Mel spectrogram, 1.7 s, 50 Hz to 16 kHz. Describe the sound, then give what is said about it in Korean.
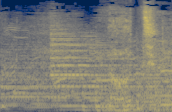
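Cathedral bells of Notre Dame ringing in a loud, continuous wash of overlapping, sustained metallic tones. “노틀담 종소리 들어봐 얼마나 아름다운 소리냐 5만 가지 색깔과 감정이 들어있는 것 같지 않아?”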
